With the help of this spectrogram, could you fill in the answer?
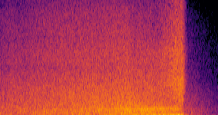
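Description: A big ocean wave crashes against a pier: a loud, hissing roar of surf swells steadily for about two and a half seconds, then drops away abruptly, with no voices.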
